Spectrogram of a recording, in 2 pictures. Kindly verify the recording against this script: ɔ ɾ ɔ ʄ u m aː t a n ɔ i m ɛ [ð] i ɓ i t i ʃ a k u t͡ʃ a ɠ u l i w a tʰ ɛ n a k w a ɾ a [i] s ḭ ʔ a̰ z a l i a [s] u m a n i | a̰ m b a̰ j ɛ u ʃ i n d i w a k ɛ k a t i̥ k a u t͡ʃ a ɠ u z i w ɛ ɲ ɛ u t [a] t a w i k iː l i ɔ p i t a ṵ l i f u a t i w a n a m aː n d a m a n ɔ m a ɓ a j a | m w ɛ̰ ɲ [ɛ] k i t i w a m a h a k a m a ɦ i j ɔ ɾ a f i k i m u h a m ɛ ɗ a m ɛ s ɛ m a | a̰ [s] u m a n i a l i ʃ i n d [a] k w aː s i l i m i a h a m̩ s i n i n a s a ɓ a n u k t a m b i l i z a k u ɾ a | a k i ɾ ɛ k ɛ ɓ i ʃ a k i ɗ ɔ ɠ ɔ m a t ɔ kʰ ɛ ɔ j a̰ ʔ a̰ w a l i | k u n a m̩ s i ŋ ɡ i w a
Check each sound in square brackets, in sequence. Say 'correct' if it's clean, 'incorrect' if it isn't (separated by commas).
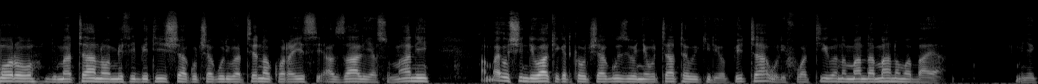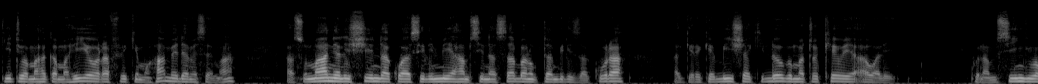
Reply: incorrect, correct, correct, correct, correct, correct, correct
